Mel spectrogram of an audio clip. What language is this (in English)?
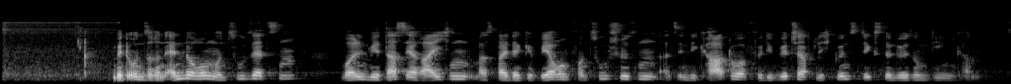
German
